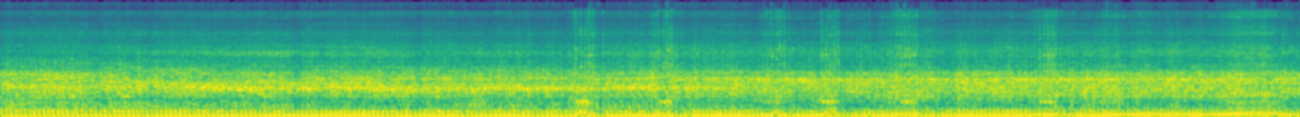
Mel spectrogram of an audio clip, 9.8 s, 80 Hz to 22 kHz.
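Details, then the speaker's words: Yamaha water pump engine, stored about 20 years, now started and running: small engine holding a steady, even buzz at constant speed with no misses, knocks or surging; runs smoothly and healthy. "ๆอันนี้เครื่องติดแล้วนะครับเครื่องจอดไว้ประมาณ20กว่าปีติด"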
